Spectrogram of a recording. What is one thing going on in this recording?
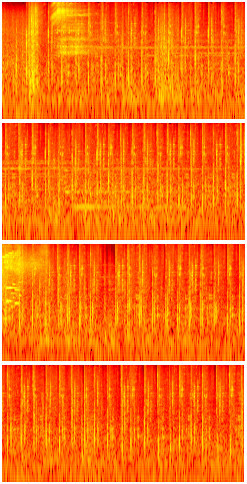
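Quick footsteps patter over soft earth and stones.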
